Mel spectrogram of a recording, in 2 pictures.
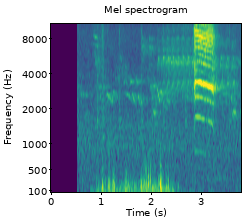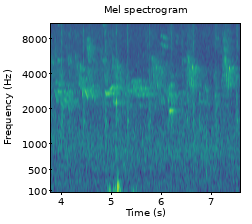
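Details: A Blue Jay tormenting a cat with dives gives a single loud, harsh, rasping call, with faint chirps of other small birds and low thumps and rumbling in the background.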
